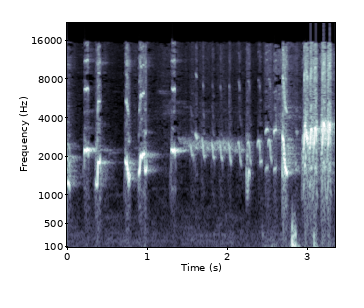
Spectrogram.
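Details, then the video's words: Long 'ngropel' song of a sooty-headed bulbul in the morning: a few separate whistled slurs, then a fast wavering run of notes. It ends in a loud harsh, scratchy burst with a low thump. "suara trucuk ngropel panjang di pagi hari"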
